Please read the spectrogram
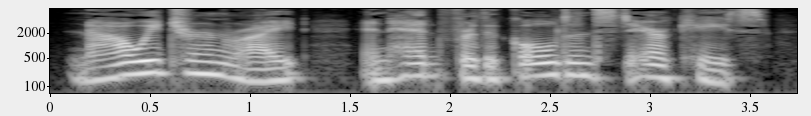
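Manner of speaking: ordinary delivery, nothing marked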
